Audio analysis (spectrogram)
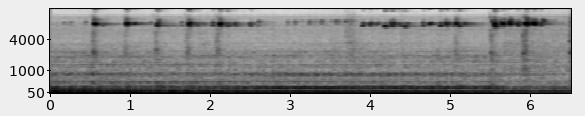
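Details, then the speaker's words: BMW 340i idling: steady low hum with short high chirps repeating a few times a second, squeaking from inside the exhaust after a brace was scraped and packed down; unlike its usual sound, exhaust suspected, cause not confirmed. "Hey, what's that chirping? >> Oh, is it? >> It's there. It's like chirping here. Something like inside it."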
